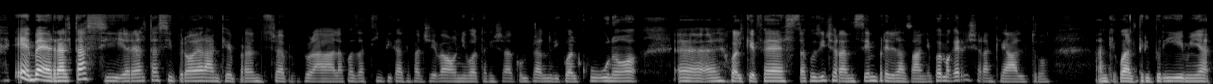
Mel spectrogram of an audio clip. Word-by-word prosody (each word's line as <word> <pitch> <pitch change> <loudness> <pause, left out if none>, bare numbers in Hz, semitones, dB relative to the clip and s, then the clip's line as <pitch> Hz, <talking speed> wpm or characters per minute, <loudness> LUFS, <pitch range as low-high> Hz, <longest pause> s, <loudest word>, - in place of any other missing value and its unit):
Eh - - +9
beh 230 +1 +11
in 175 - +10
realtà 170 +8 +8
sì 165 -11 -4
in 155 - 0
realtà 165 +4 -2
sì, 185 -1 -6
però 155 +1 -3
era 165 0 +3
anche 155 -1 -3
il 145 - -6
pranz 145 -1 -7
cioè 145 -2 -5
proprio 135 +2 -14
la 135 -1 -2
la 135 0 -7
cosa 145 0 -10
tipica 150 0 -11
che 140 - -17
faceva 145 +1 -6
ogni 140 0 -7
volta 140 -1 -8
che 135 - -13
c'era 140 +2 -11
il 135 - -12
compleanno 145 0 -9
di 135 - -10
qualcuno, 150 +2 -3 0.3
ehm, 150 0 -1
qualche 145 +1 0
festa 155 0 +1
così, 170 +3 -4
c'erano 145 -6 -1
sempre 170 +3 -3
le 145 - -3
lasagne, 135 -2 -4
poi 175 - -2
magari 185 +4 -3
c'era 150 -7 -9
anche 140 -1 -11
altro, 130 -1 -5 0.4
anche 145 - -4
qu 155 - +1
altri 150 +1 +2
primi 155 0 -1
eh, 145 - -3
150 Hz, 230 wpm, -25 LUFS, 140-160 Hz, 0.4 s, beh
